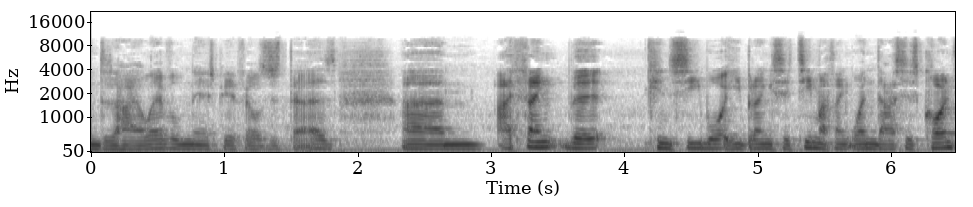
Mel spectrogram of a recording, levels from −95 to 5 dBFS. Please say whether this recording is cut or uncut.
cut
